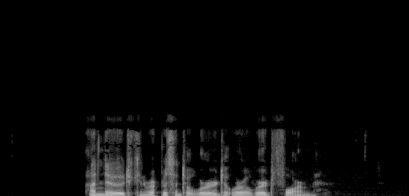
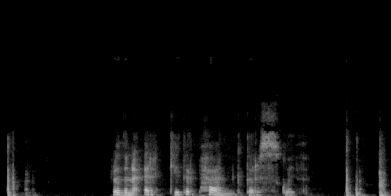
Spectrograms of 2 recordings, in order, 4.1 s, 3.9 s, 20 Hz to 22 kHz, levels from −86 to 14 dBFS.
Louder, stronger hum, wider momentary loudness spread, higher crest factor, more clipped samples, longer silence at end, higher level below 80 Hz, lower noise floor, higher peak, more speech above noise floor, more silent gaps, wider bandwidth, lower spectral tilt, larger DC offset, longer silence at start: about the same, -21 LUFS vs -22 LUFS; neither; second, 5 LU vs 14 LU; about the same, 20 dB vs 20 dB; neither; first, 0.95 s vs 0 s; about the same, -52 dBFS vs -48 dBFS; about the same, -83 dBFS vs -84 dBFS; about the same, -4 dBFS vs -2 dBFS; about the same, 63 dB vs 64 dB; neither; second, 9 kHz vs 10 kHz; first, -6.5 dB/octave vs -5 dB/octave; neither; first, 0.85 s vs 0.1 s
